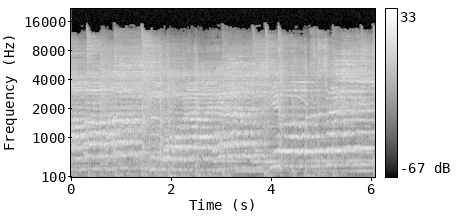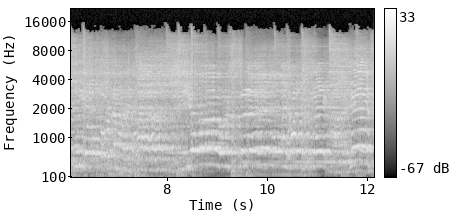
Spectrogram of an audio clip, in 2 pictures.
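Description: A group of voices singing a worship song, with long held notes that waver in pitch and carry on without a break.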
